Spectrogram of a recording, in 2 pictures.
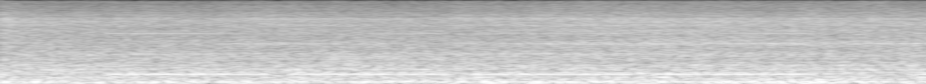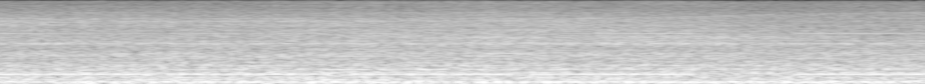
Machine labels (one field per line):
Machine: slide rail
